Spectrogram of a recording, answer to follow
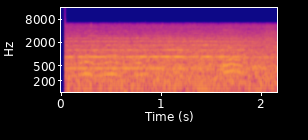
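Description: Diesel locomotive horn held as one long steady note that fades out near the end, with people's voices underneath.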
